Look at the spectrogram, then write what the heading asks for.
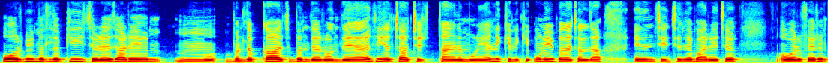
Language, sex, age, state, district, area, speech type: Dogri, female, 18-30, Jammu and Kashmir, Samba, rural, spontaneous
